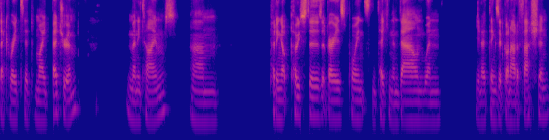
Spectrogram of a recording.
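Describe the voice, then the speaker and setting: A man's fairly low voice in a British accent, at a fairly slow pace with fairly even intonation and long, frequent pauses. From England. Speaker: English teacher. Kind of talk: casual discussion.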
